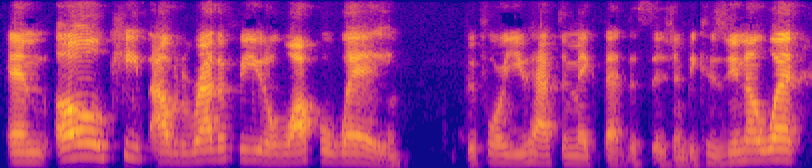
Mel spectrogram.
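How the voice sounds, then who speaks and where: A woman hosting a casual talk show, chatting in a slangy, animated way and reading out listener comments. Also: deep voice, normal speed. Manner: animated, slangy, acts out quoted friends. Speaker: host.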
